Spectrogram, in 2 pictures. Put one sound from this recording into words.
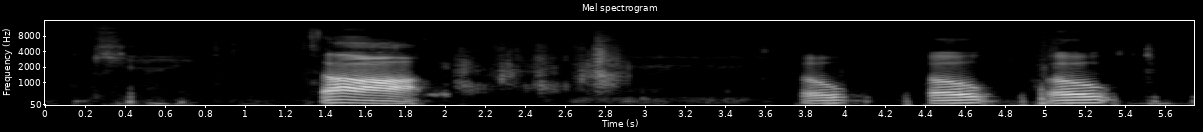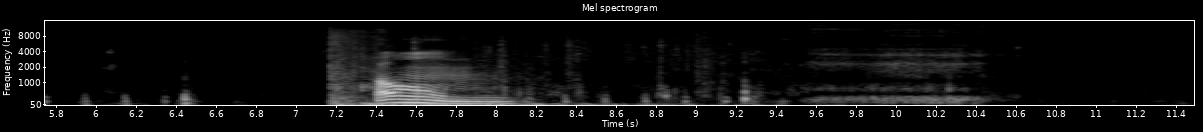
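Dirt and stone crunch as a pickaxe digs at them.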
